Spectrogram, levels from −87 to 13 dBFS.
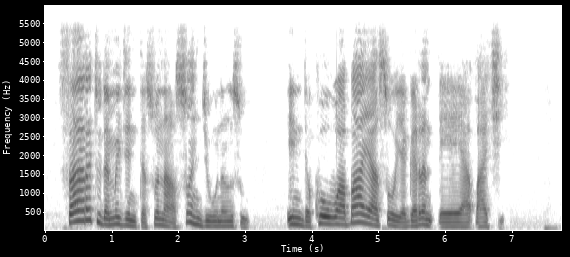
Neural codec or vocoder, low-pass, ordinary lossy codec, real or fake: none; 5.4 kHz; none; real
